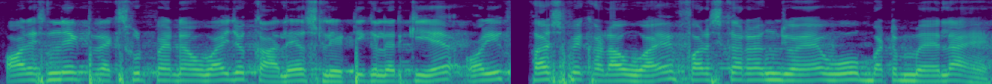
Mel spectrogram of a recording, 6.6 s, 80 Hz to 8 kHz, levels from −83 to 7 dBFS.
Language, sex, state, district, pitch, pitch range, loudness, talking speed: Hindi, male, Bihar, East Champaran, 170 Hz, 165-185 Hz, -20 LUFS, 270 wpm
